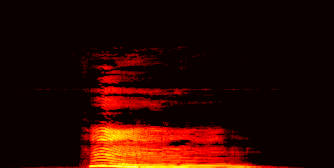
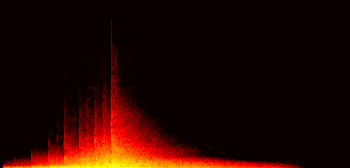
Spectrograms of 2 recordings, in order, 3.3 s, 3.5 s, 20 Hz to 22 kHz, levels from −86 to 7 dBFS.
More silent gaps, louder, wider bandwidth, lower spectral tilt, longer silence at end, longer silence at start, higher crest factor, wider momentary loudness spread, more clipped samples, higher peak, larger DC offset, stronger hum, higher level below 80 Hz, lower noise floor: neither; about the same, -16 LUFS vs -18 LUFS; first, 12.5 kHz vs 7.2 kHz; second, -5.5 dB/octave vs -9 dB/octave; second, 0.8 s vs 1.2 s; first, 0.9 s vs 0.05 s; about the same, 18 dB vs 20 dB; about the same, 20 LU vs 20 LU; neither; about the same, -2 dBFS vs 0 dBFS; neither; neither; second, -54 dBFS vs -26 dBFS; first, -78 dBFS vs -51 dBFS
